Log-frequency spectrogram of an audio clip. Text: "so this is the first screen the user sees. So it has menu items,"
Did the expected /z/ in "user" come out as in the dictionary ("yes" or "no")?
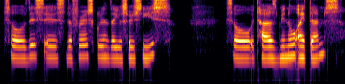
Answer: no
